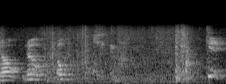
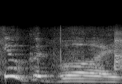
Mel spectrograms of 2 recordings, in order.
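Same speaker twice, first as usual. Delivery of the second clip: slow low praise; 8 semitones lower, slower than usual. Real, not acted.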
